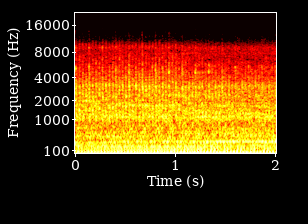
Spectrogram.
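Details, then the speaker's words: 2003 VW Beetle 1.9 TDI diesel after oil change and turbo wastegate replacement: even idle with light steady tapping clatter underneath; normal tappety diesel valve tick, exhaust smell in engine bay noted. "When it's a diesel, so there's that. But there's always a little bit of a tappy motor."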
